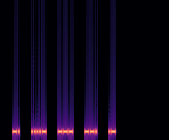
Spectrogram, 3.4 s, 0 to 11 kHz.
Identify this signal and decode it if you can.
Morse code, heard as a keyed tone, about 42 wpm, spaced as for 25 wpm, 700 Hz. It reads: N4OGA
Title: USA Call Signs - 5 Characters - 3x Character Spacing - 45wpm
